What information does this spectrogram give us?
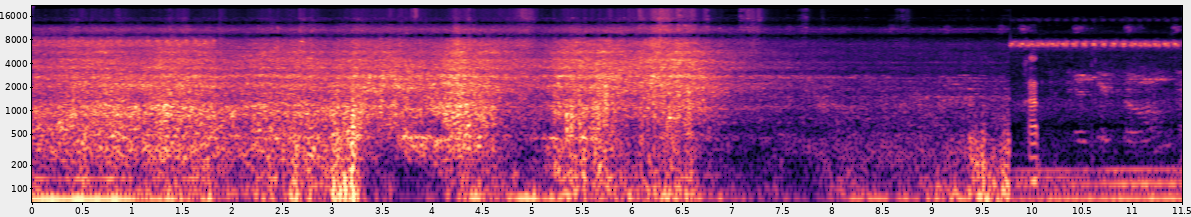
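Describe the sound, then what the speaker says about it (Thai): A train rumbles steadily past at close range through Maruan station in Thailand, a continuous heavy roar with rail clatter, easing slightly midway before a tonal hum joins near the end. "ผ่านสถานีรถไฟมารวนนะครับ"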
